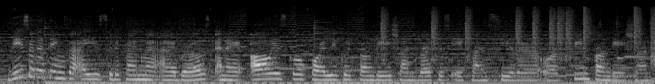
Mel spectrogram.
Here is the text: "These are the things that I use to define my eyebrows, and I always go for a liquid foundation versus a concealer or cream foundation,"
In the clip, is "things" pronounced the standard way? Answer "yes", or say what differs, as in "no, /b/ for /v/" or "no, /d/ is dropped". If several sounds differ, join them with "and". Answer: no, /t/ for /θ/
